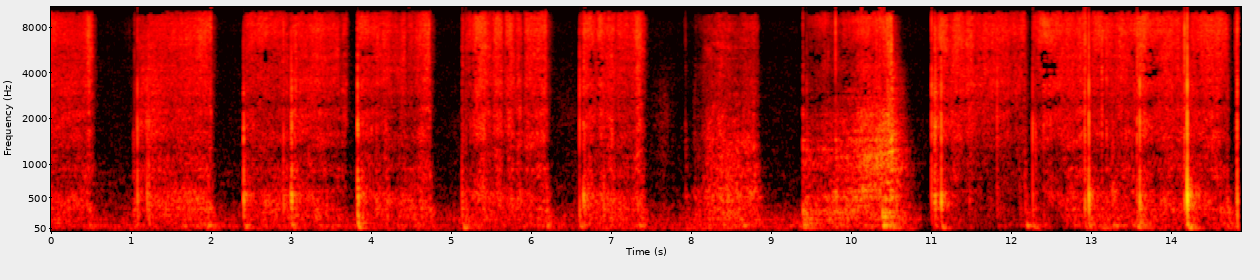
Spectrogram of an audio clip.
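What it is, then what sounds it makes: Paperback book. Long fingernails scratch and tap the red page edges and cover of a thick paperback book lying flat on a table. Bursts of soft, bright rasping rub come in with short silent pauses between them, and a few sharper taps stand out near the end.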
